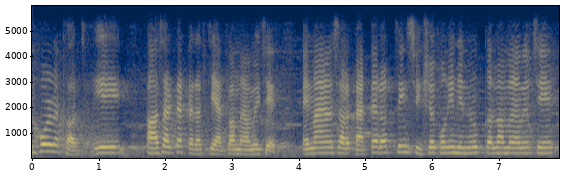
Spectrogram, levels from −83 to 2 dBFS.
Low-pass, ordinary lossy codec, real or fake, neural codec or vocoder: 5.4 kHz; Opus, 24 kbps; fake; codec, 16 kHz, 0.5 kbps, FunCodec, trained on Chinese and English, 25 frames a second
